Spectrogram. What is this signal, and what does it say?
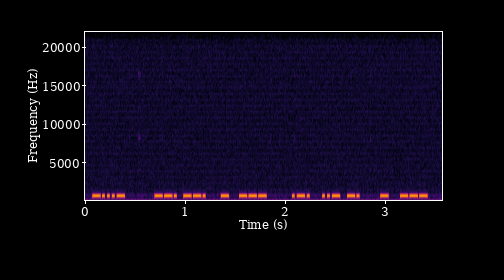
Morse code, heard as a keyed tone, about 50 wpm, spaced as for 44 wpm, 680 Hz. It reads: <BT> GG TO RUN TO
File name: archived / CRSnet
